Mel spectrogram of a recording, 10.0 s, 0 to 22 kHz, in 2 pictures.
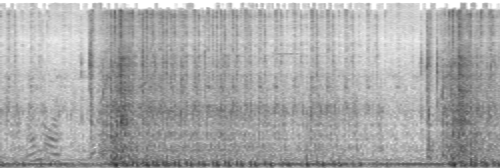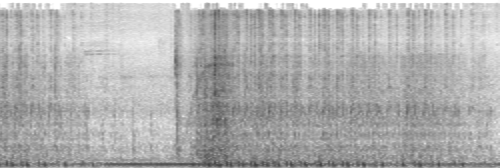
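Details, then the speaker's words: Troy-Bilt TB110 push mower (free Marketplace find, seller said it wouldn't run; auto choke): three pull-start bursts sputter, nearly catch, then die. Hard starting; owner suspects carburetor needs cleaning, not confirmed. "It's trying to get over that. Okay. Okay. So, maybe need a carburetor clean, but it was still not pulling over."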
